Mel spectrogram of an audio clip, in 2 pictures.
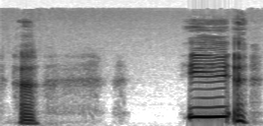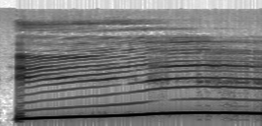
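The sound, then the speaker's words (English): A person vocally imitates an ambulance siren coming towards them, showing the Doppler effect: after a quick breathy sound, a short wail breaks off, then a loud, sustained tone slowly rises in pitch, clear. “but it is about the Doppler effect, about how it feels like when the ambulance is coming towards you, it's a different song to when the ambulance is going leaving you.”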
